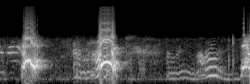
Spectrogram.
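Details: Japanese Chin reacting after hearing fireworks: two sharp, loud barks about three-quarters of a second apart, then softer wavering whines rising and falling, and another bark starting at the very end.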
